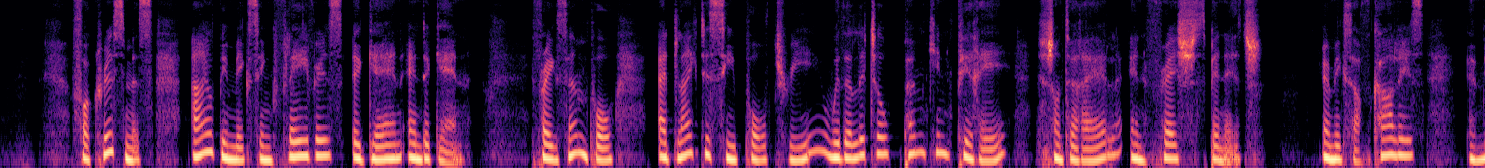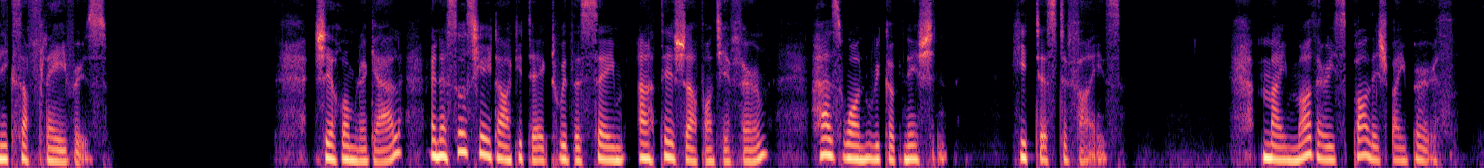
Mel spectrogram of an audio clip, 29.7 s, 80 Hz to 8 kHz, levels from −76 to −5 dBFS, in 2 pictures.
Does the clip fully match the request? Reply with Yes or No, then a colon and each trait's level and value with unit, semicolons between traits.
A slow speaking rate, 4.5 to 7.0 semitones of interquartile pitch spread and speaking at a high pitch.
No: slow, 115 wpm; average, 3.9 semitones; high, 195 Hz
